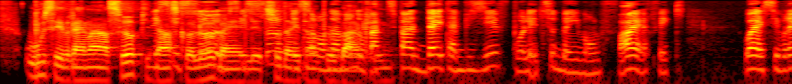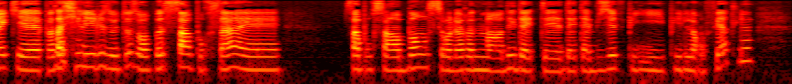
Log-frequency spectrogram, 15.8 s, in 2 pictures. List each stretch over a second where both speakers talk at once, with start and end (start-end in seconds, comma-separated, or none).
1.5-3.8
